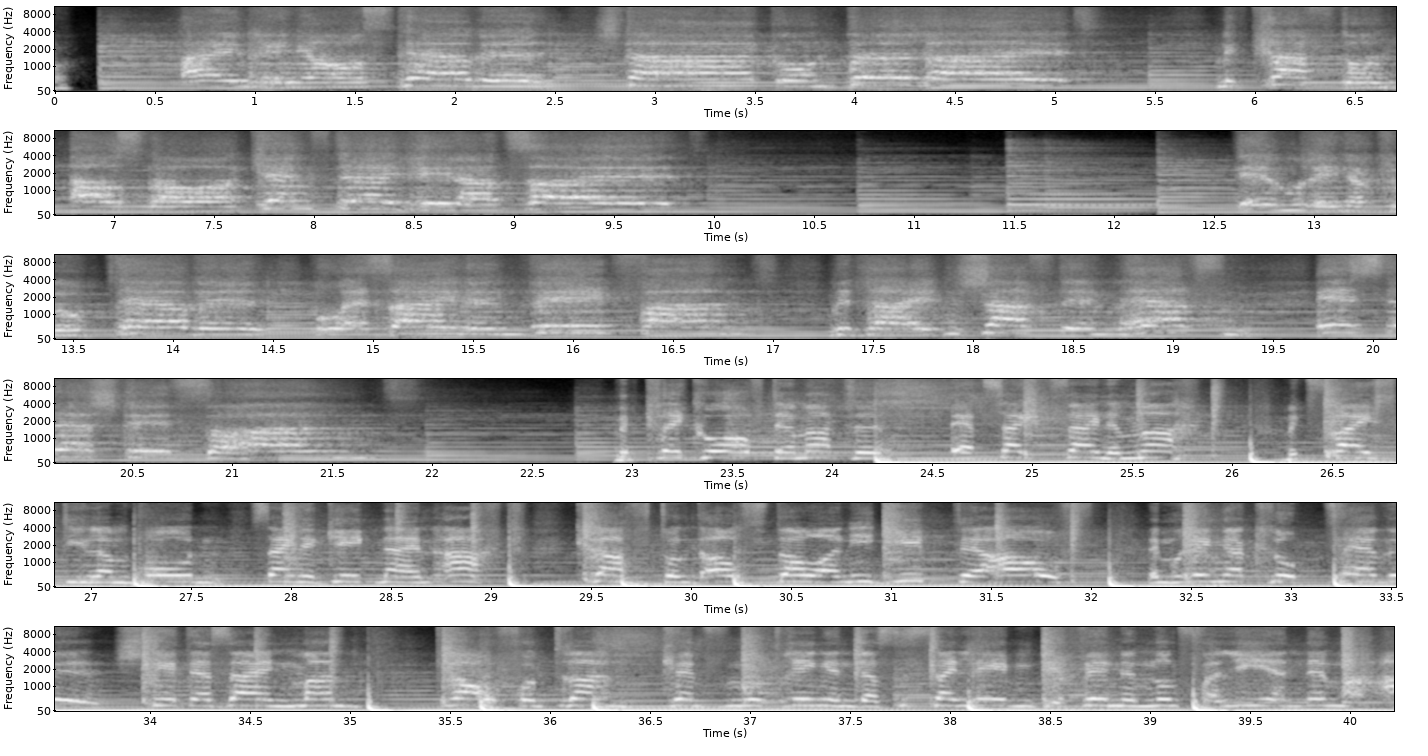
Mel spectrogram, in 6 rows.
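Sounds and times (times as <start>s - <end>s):
rap music: 0.0s - 10.0s, 12.6s - 21.9s, 22.9s - 40.2s.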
